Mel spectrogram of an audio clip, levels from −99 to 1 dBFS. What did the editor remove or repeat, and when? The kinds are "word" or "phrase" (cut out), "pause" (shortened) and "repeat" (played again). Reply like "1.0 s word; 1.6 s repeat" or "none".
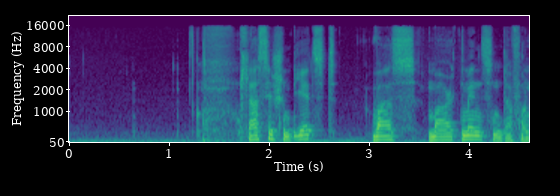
1.7 s word; 2.2 s phrase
